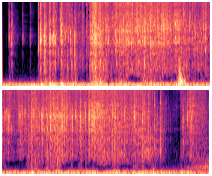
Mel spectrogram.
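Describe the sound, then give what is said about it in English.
Soap curls being crushed give a continuous crackly crinkling, with one sharper crack near the middle and no talking. “And they have a YouTube channel where they show them making the soap curls and then crushing them.”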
